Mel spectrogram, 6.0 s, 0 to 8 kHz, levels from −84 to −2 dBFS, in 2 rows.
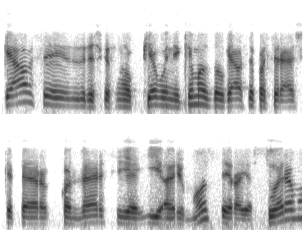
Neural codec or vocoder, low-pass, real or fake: none; 7.2 kHz; real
